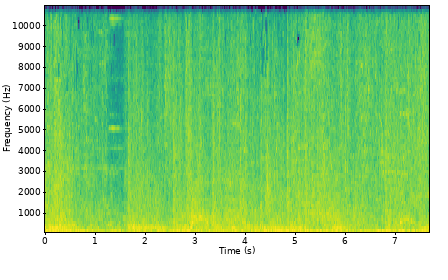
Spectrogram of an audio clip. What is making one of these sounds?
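Magic blasts and sword hits crash and burst in a fierce battle.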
